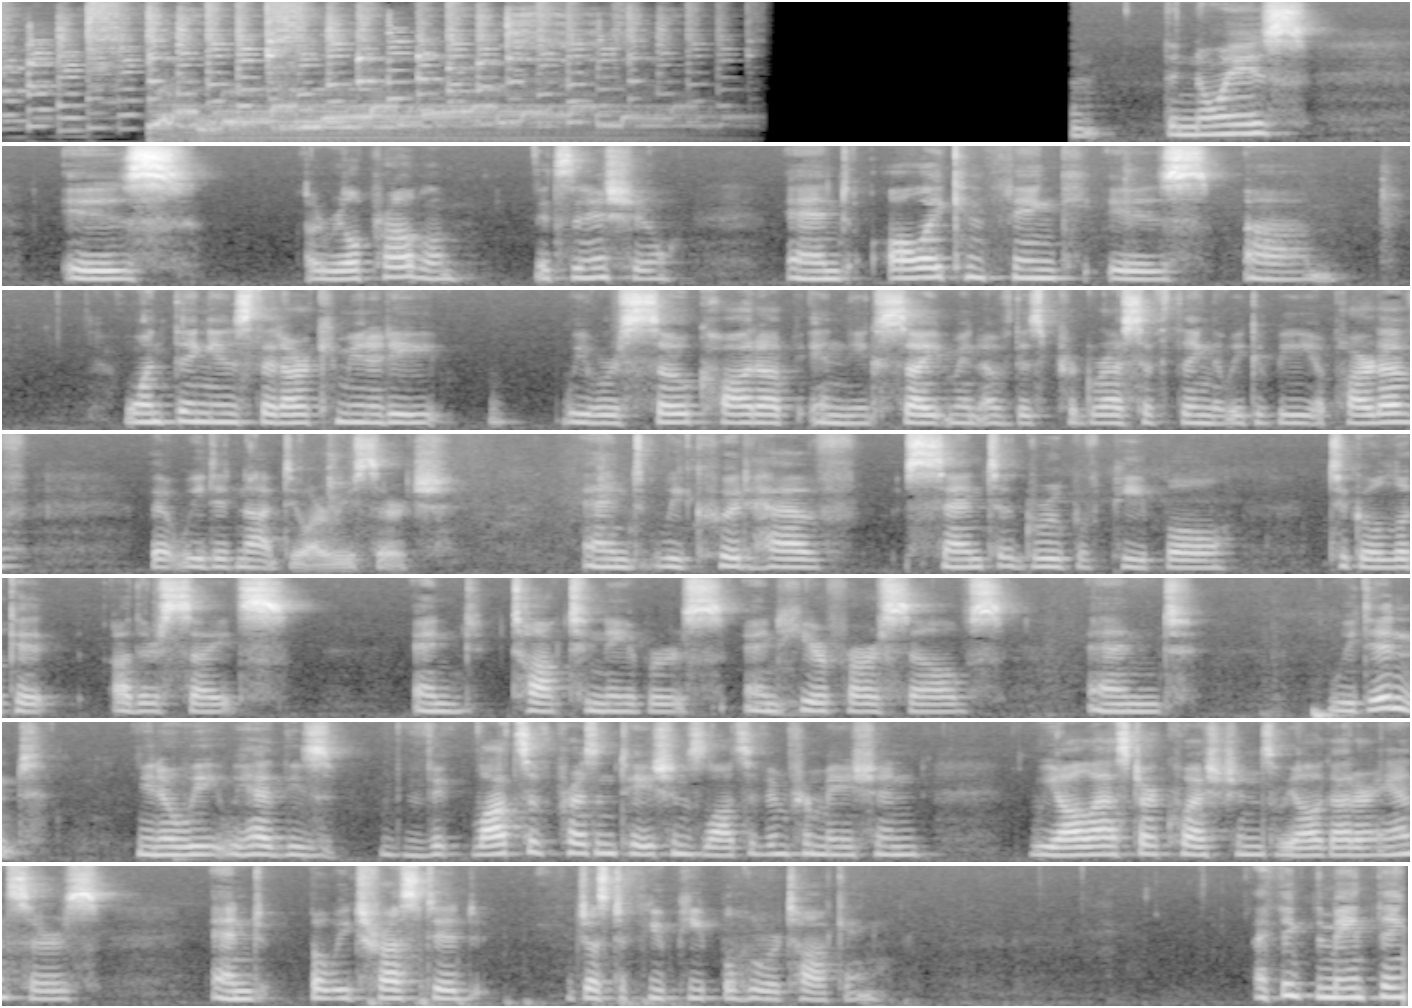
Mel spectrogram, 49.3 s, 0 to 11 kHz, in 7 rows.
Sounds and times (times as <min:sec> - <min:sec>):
Speech: 0:05.4 - 0:06.6, 0:07.4 - 0:13.8, 0:14.7 - 0:21.3, 0:21.9 - 0:34.2, 0:34.8 - 0:39.8, 0:40.4 - 0:46.7, 0:48.5 - 0:49.2.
